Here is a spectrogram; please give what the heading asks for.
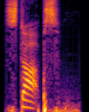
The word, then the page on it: stops: ending s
